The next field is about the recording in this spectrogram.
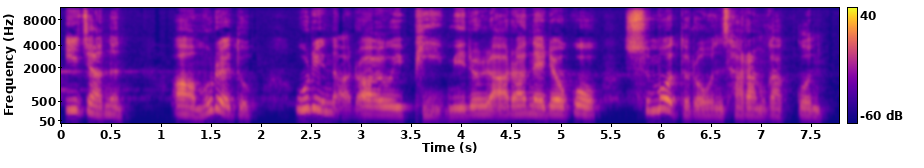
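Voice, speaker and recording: A woman voicing a gruff, suspicious giant soldier in a storybook, speaking in an accusing, drawn-out way. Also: fairly low pitch, animated, warm tone, pitched below the performer's own voice, full character voice.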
